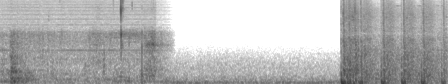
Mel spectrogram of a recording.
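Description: Rapid automatic gunfire in a video game pickup match: a dense, loud burst that cuts off after under two seconds, a near-silent pause, then another sharp volley of shots at the end.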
